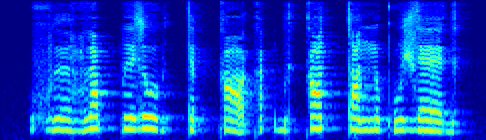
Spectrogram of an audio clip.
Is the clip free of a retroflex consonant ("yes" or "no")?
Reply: yes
